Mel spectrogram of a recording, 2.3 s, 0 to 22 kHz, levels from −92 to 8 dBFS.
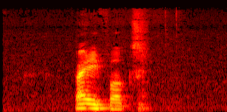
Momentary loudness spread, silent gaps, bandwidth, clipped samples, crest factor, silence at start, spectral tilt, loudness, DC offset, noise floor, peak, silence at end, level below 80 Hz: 15 LU; none; 16.5 kHz; under 0.1%; 20 dB; 0.75 s; -5.5 dB/octave; -24 LUFS; under 0.1%; -58 dBFS; -8 dBFS; 0.8 s; -64 dBFS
